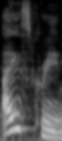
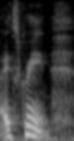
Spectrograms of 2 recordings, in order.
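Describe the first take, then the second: First: The stress falls on the word ice. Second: The stress falls on the word cream. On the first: "I need to buy" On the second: "as opposed to"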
